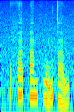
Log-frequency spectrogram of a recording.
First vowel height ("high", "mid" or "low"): low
